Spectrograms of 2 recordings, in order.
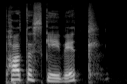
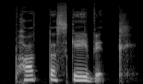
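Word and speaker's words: Pottaskefill: And when you look on my website and you'll see that potta skeivikl, the F sounds kind of like a V. And in Icelandic, whenever an F is in between two vowels, it is pronounced like a V for Victor sound.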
